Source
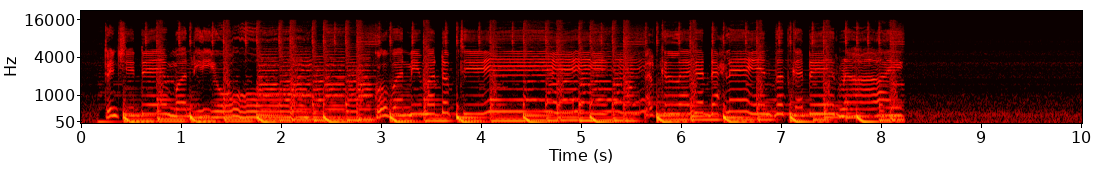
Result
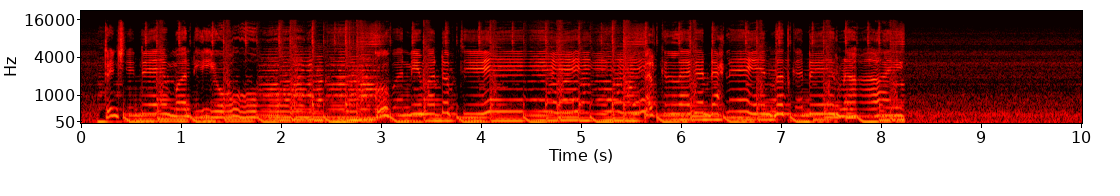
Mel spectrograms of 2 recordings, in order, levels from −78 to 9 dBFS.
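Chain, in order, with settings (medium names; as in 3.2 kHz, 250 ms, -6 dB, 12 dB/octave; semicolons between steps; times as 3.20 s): in parallel at +0.5 dB: peak limiter -26.5 dBFS, peak gain reduction 9.5 dB; on the sum: compressor with a negative ratio -28 dBFS, ratio -1; 2.40–3.06 s: flutter echo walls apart 6.5 m, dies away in 0.32 s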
